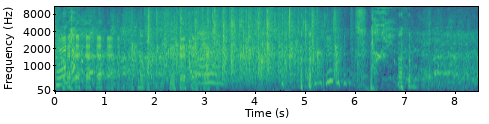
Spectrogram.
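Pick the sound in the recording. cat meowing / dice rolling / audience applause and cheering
audience applause and cheering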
